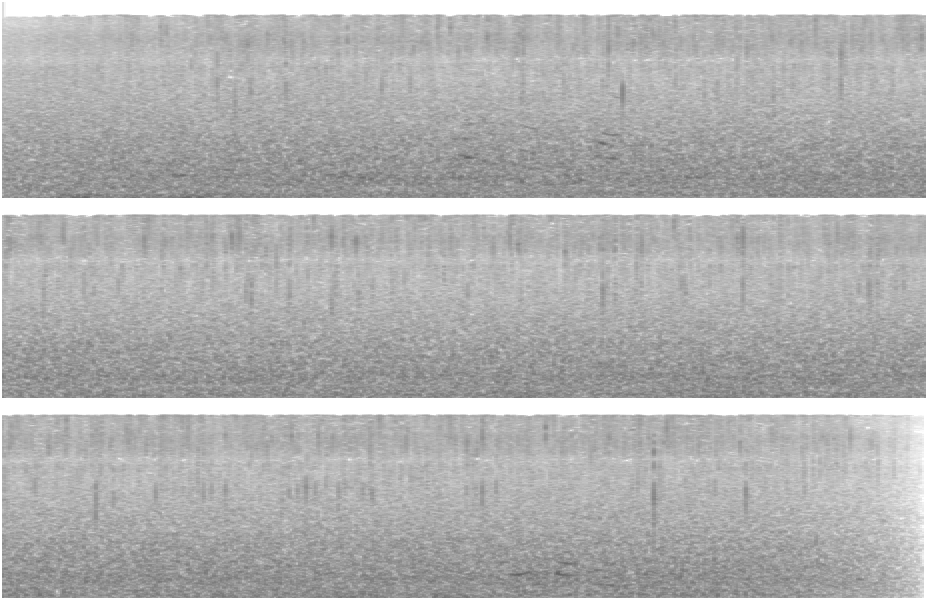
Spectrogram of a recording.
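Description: Rain falls outdoors in a steady, dense hiss of drops, even in loudness for about twenty seconds before it cuts off at the very end.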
